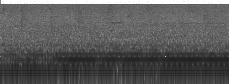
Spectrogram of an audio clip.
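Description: A young man's voice chanting Quran recitation (tilawah), holding one long, steady note.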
